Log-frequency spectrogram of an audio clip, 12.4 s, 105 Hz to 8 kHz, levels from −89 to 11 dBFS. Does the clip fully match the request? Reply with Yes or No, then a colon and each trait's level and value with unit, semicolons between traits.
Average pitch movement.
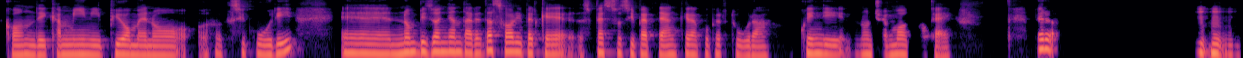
No: narrow, 2.2 semitones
